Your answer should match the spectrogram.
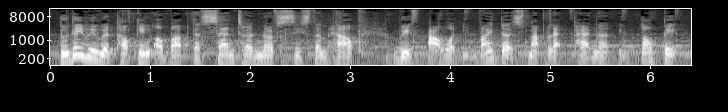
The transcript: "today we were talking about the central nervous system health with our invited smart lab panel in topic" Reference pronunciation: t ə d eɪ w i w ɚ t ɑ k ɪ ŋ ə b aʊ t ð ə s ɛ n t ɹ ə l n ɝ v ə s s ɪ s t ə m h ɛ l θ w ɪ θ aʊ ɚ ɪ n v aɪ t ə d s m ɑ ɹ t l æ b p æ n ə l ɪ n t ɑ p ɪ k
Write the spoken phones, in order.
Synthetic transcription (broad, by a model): t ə d eɪ w i w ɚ t ɑ k ɪ ŋ ə b aʊ t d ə s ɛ n t ə n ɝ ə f s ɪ s t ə m h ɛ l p w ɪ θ aʊ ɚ ɪ n v aɪ t ə d s m ɑ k l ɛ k p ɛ n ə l ɪ n t ɑ p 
